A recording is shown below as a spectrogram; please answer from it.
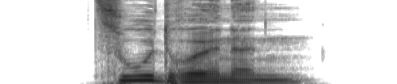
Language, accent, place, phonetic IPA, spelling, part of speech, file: German, Germany, Berlin, [ˈt͡suːˌdʁøːnən], zudröhnen, verb, De-zudröhnen.ogg
- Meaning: to get high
